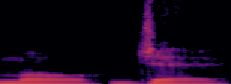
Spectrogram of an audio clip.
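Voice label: "moje", concatenated syllables; Affixing experiment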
